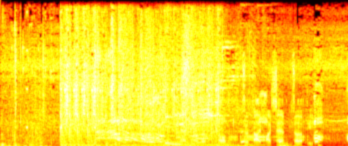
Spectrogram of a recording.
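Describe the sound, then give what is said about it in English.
AK rifle gunfire in a video game crackles out in many rapid, overlapping shots, forming dense, loud bursts that continue almost without a break. “See, within a few shots of the AK, I killed him.”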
